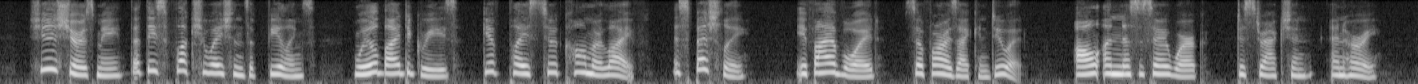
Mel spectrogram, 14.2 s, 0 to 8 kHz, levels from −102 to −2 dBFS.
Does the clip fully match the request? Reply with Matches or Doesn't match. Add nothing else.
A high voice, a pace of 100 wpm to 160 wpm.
Matches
